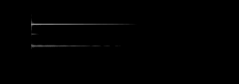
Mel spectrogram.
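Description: A single bright ding, like a small bell struck once, ringing out and fading away over about a second.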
